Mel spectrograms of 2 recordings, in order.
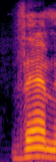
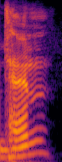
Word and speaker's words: them: Them instead of tem. Give me a good th.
